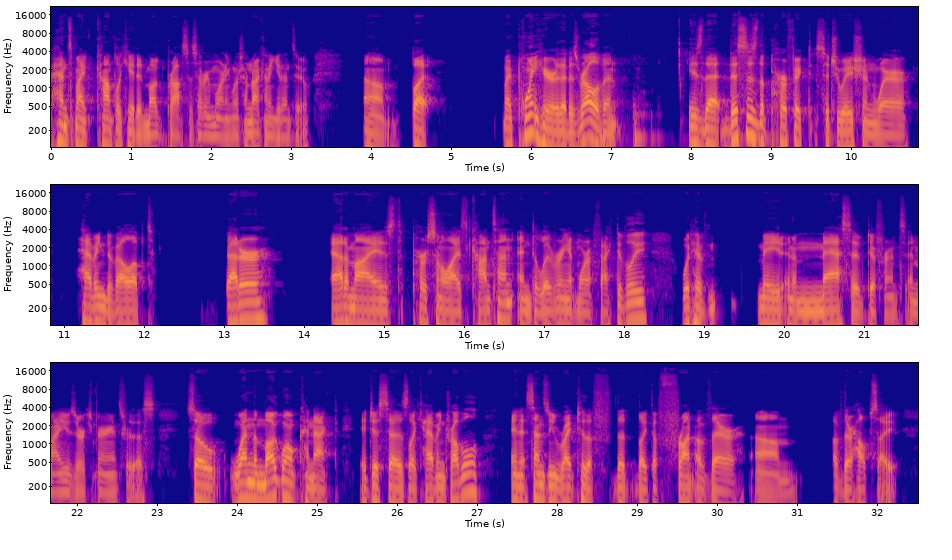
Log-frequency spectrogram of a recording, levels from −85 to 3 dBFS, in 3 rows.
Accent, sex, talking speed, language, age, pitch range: American, male, 150 wpm, English, 30-49, 85-110 Hz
